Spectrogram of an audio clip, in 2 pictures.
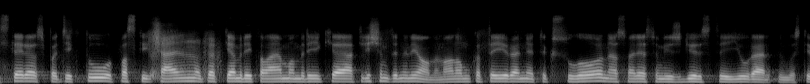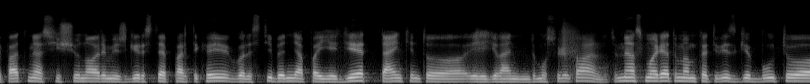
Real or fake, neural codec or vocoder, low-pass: fake; codec, 24 kHz, 0.9 kbps, WavTokenizer, large speech release; 10.8 kHz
